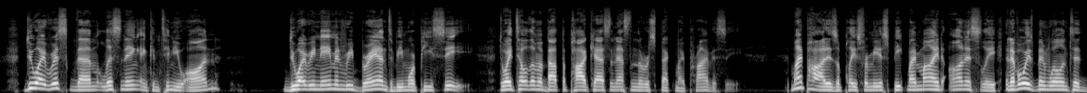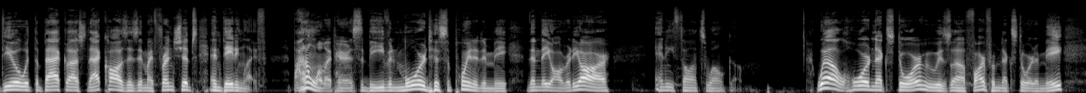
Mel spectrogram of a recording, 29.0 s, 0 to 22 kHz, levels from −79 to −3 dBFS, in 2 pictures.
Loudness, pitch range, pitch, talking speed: -19 LUFS, 125-165 Hz, 140 Hz, 195 wpm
